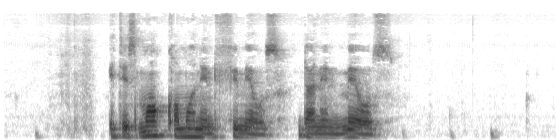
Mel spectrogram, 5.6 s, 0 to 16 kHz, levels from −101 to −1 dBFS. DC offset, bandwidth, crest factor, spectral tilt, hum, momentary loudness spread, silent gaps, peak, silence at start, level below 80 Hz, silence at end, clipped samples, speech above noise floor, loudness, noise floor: under 0.1%; 11.5 kHz; 22 dB; -7 dB/octave; none; 12 LU; none; -8 dBFS; 1.1 s; -58 dBFS; 1.7 s; under 0.1%; 49 dB; -29 LUFS; -77 dBFS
